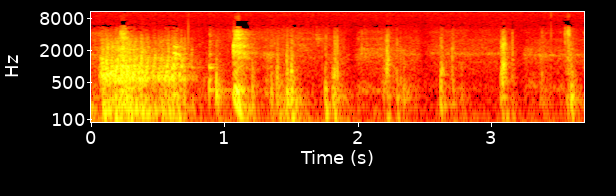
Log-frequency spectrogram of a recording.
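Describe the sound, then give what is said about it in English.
A horse's hooves clip-clop in an uneven rhythm of hollow knocks, loudest at the start, then slow and thin out as the rider reins the horse up to a stop before a shack along the river. “Later that day, the man called Blackie reined up before a shack along the river, several miles east of the Lone Ranger's camp.”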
